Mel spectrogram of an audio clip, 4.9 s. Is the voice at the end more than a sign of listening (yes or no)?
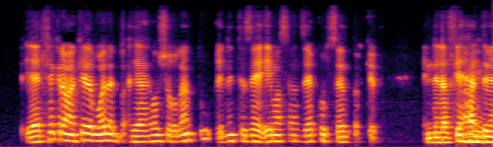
no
